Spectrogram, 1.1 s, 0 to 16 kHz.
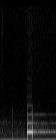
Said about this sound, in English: At the signal... It will be 21, 13, and 40 seconds.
